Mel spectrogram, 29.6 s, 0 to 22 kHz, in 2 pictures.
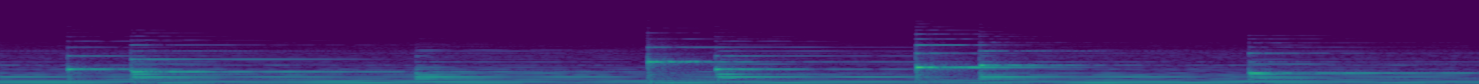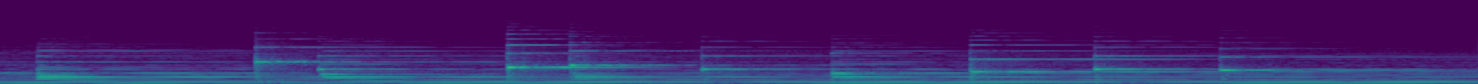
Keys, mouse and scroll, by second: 1.6 click, 2.6 click, 3.8 click, 6.3-8.7 drag, 9.1 g, 12.3 click, 12.5 scroll up 1, 12.8-14.1 middle drag, 14.1-14.5 scroll up 2, 14.5-14.9 shift+middle drag, 14.9 scroll down 1, 15.1-16.6 middle drag, 16.8 alt+middle click, 17.2-17.5 scroll down 1, 17.5 shift+a, 21.0 Tab, 21.7 g, 23.9 scroll down 1, 23.9 alt+middle click, 25.4 g, 28.8 g.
